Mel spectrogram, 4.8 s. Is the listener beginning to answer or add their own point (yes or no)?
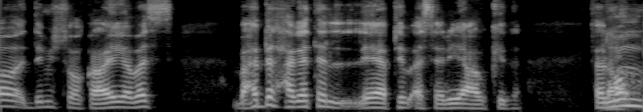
no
